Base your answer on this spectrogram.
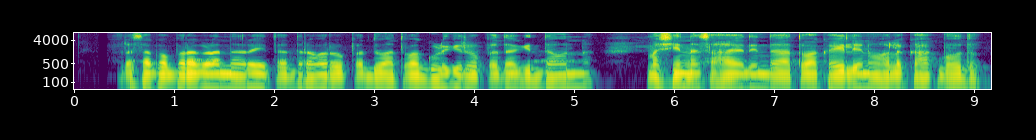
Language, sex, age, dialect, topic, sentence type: Kannada, male, 18-24, Dharwad Kannada, agriculture, statement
